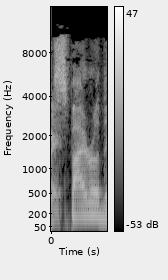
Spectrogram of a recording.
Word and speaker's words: Spyro: Spyro the Dragon. Am I saying that right? – Yeah, you're saying it right. – Spyro the Dragon.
